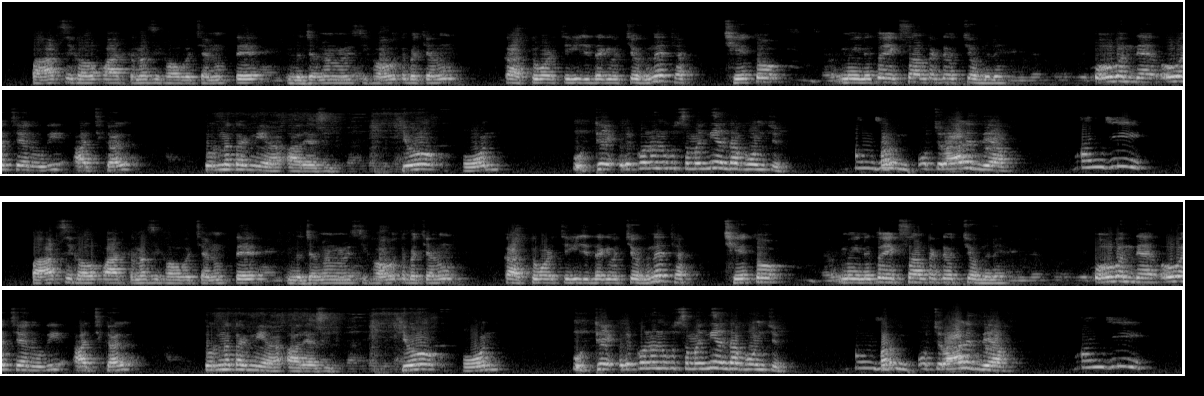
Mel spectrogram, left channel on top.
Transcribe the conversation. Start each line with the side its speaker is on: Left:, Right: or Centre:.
Right: ਪਾਠ ਸਿਖਾਓ ਪਾਠ ਕਰਨਾ ਸਿਖਾਓ ਬੱਚਿਆਂ ਨੂੰ ਤੇ ਜਰਨਜ ਨੋਲੇਜ ਸਿਖਾਓ ਤੇ ਬੱਚਿਆਂ ਨੂੰ ਘੱਟ ਉਮਣ ਚ ਹੀ ਜਿੱਦਾ ਕਿ ਬੱਚੇ ਹੁੰਦੇ ਨਾ ਅੱਛਾ ਛੇ ਤੋ
Left: ਹਾਂਜੀ
Right: ਮਹੀਨੇ ਤੋਂ ਇੱਕ ਸਾਲ ਤੱਕ ਦੇ ਬੱਚੇ ਹੁੰਦੇ ਨੇ
Left: ਹਾਂਜੀ
Right: ਉਹ ਬੰਦਿਆਂ ਉਹ ਬੱਚਿਆਂ ਨੂੰ ਵੀ ਅੱਜ ਕੱਲ੍ਹ ਤੁਰਨਾ ਤੱਕ ਨੀ ਆ, ਆ ਰਿਹਾ ਸੀ। ਕਿਉਂ ਫੋਨ ਉੱਠੇ ਦੇਖੋ ਉਹ ਨੂੰ ਕੁਛ ਸਮਝ ਨੀ ਆਉਂਦਾ ਫੋਨ ਚ।
Left: ਹਾਂਜੀ
Right: ਪਰ ਉਹ ਚਲਾ ਲੈਂਦੇ ਆ।
Left: ਹਾਂਜੀ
